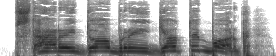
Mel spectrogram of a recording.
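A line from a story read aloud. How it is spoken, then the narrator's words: Regional accent. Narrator (Russian): проговорил Густав с гетеборгским акцентом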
